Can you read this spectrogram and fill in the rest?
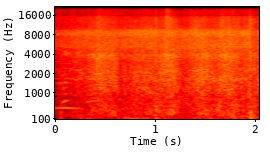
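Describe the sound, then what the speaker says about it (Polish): Strong wind buffets the microphone in a continuous roar at an outdoor picnic, rumbling and gusting throughout, with no clear voices. "O, teraz jest wiatr."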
